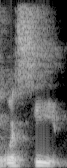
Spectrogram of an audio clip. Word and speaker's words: Wassim: like my name is Wasim and Windsor because a lot of type of panics your name is easier than fatality yeah I guess yeah yeah my teeth was it's two syllables right yeah it should be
